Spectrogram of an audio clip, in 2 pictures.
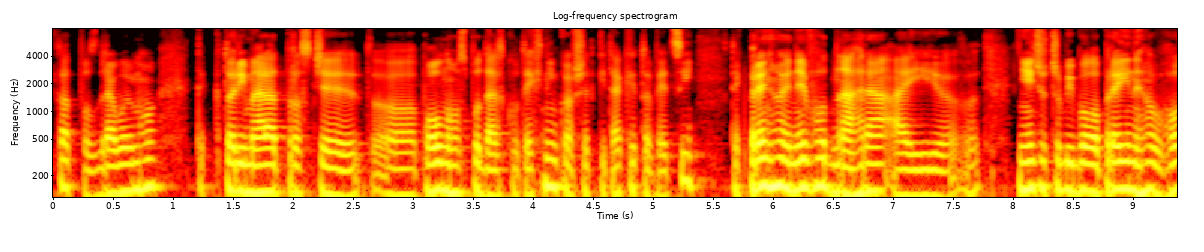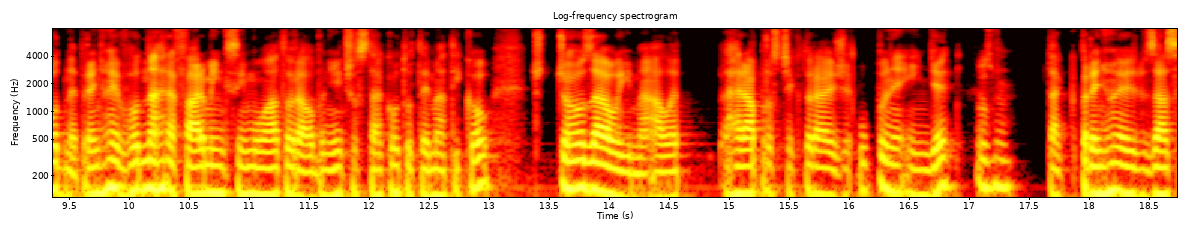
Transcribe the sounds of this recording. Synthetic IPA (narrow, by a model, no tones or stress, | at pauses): klat̪̚pɔzd̪ɾaʋujɛmɦɔt̪akːt̪ɔɾiːmaːɾaːt̪̚pɾɔscɛ | pɔlˠnɔɦɔspɔd̪aːɾskut̪ɛxnikuafʃɛt̪kit̪akɛːt̪ɔʋɛt͡si | t̪ak̚pɾɛɲɦɔjɛɲɛʋɦɔd̪naːɦɾaʔa̰j | ɲɪɛt͡ʃɔt͡ʃɔbibɔlɔpɾɛinɛːɦɔʋɦɔd̪nɛːpɾɛɲɦɔjɛʋɦɔd̪naːɦɾafaɾmiŋksimulaːt̪ɔɾalɛbɔɲɪɛt͡ʃɔst̪akɔʊt̪ɔt̪ɛmat̪ikɔʊt͡ʃt͡ʃɔɦɔzauiːma̰ʔa̰lɛ | ɦɾapɾɔscɛkt̪ɔɾaːjɛʒɛʔuːpl̩ɲɛʔiɲɟɛ | t̪akpɾɛɲɦɔjɛzaːs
